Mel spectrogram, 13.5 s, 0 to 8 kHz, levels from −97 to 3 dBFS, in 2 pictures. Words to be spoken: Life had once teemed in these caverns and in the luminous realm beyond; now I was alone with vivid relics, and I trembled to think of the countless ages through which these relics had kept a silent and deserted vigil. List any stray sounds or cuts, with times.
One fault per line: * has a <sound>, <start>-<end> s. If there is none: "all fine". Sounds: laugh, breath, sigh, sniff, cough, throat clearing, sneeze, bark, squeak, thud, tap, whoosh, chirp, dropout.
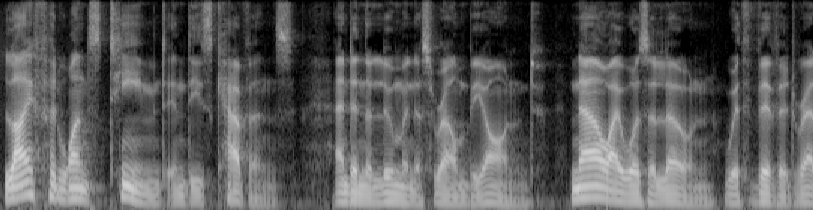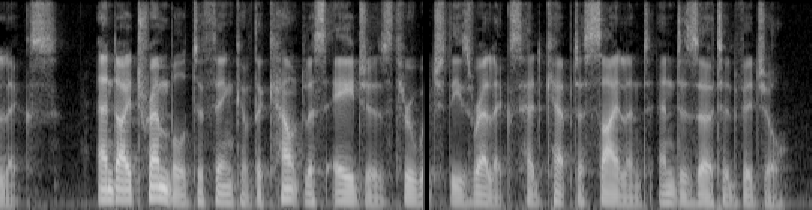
* has a dropout, 10.3-10.3 s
